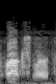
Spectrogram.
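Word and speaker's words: Wachsmuth: How do you pronounce his surname? Is it Waschmuth? – Yeah. – Steiner's assistant, Waschmuth. Was it? – Gunther Waschmuth. – That's it, yeah.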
